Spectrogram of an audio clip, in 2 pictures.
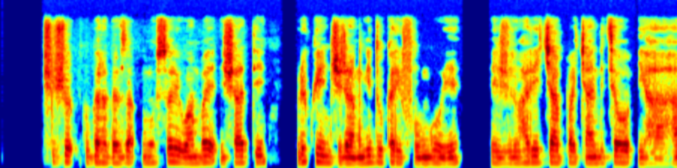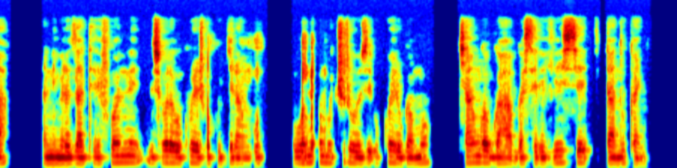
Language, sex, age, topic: Kinyarwanda, male, 18-24, finance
